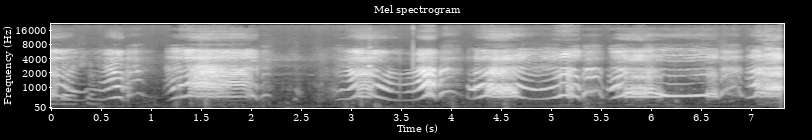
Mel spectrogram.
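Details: Baby crying while being soothed toward sleep and feeding: repeated loud, rising and falling infant wails with brief pauses between breaths.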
